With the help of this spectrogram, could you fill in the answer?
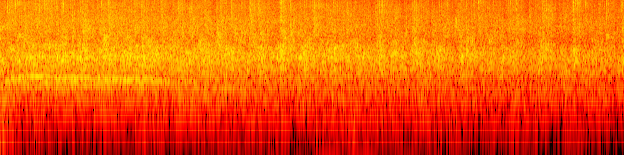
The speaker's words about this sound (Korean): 우리 멋진 연주를 보여준 호남 랩런트 오케스트라에 다시 한번 뜨거운 박수 부탁드립니다.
